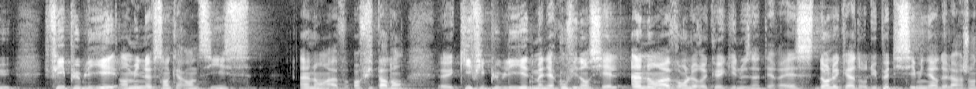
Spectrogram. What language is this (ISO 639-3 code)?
fra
